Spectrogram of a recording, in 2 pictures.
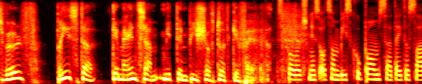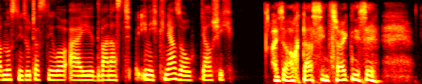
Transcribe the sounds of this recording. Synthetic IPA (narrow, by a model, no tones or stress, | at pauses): t͡svœlf | pʁiːst̪ɐ | ɡ̥emaɪnzaːmːit̚d̥̪embiʃɔfd̥̪ɔɐt̪ɡ̥efaɪɐtspɔlɔt͡ʃɲɛzɔ̰t̪sɔmbiskʰupɔmsat̪ɛjt̪ɔslaʊnɔsɲizuːt͡ʃasɲilɔʔajd̪ʋanaːscḭniːxkɲazɔʊɟalʃiːx | ʔalzoaʊxd̪̥asːɪntt͡sɔʏɡnɪse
